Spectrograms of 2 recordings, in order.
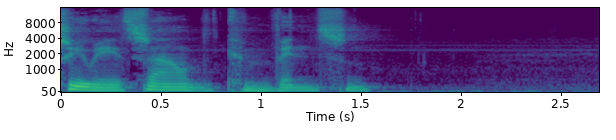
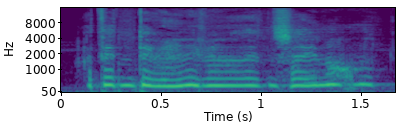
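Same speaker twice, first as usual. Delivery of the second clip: much higher, whiny mock protest; protesting friend; 13 semitones higher, much faster than usual. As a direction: squeak out an innocent denial like the friend. Friend voiced denying accusation.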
